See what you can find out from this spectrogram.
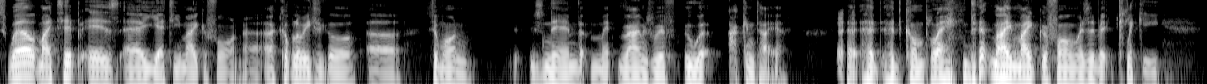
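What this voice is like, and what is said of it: Accent neither English nor American. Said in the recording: “I sound really sexy right now. ... The svelte tones of ... not English, not American accent”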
